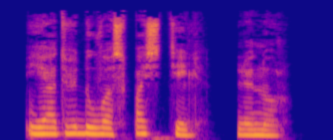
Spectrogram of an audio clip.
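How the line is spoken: Soft. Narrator (Russian): мягко сказал он

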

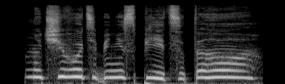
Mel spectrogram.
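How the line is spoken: Moaning. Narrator (Russian): простонала

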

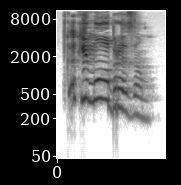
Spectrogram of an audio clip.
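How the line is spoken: Angry barking. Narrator (Russian): рявкнул ураган, чувствуя, как его изумление начинает уступать место закипающему гневу

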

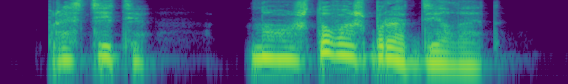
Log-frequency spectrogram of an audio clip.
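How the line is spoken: Whispered question. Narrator (Russian): спросила на всякий случай шепотом

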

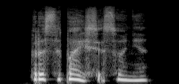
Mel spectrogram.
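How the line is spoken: Very tender. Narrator (Russian): максимально ласково сказала

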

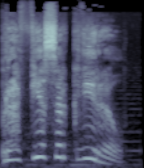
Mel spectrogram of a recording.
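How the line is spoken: Exclaiming. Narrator (Russian): воскликнул Гарри

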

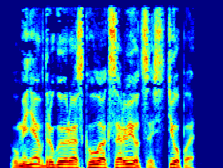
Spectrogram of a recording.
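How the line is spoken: Angry. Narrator (Russian): зло проговорил искатель

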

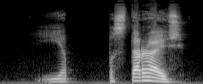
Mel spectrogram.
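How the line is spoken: Forced out. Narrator (Russian): выдавила единорожка

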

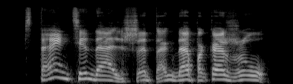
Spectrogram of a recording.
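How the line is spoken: Squeaky child's voice. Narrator (Russian): пропищал малютка

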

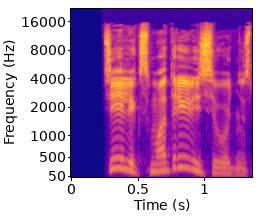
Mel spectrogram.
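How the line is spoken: Plain. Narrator (Russian): спросил я Таню

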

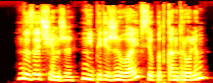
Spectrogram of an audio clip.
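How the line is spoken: Giggling. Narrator (Russian): хихикнула

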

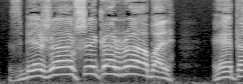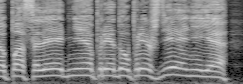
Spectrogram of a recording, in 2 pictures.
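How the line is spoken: Roaring headphones. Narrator (Russian): взревели наушники

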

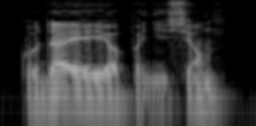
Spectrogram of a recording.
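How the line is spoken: Dry. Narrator (Russian): сухо сказал Артем

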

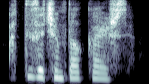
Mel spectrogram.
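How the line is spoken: Hissing. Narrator (Russian): зашипела Дарина

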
